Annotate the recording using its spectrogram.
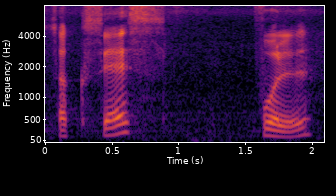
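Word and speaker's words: successful: यहाँ पे जो स है यानी दो एस है, इसमें से सिर्फ एक ही एस की साउंड आ रही है और दूसरा एस साइलेंट है, तो एक एस की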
